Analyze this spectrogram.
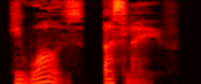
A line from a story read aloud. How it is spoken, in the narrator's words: Tavi replied quietly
